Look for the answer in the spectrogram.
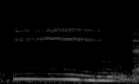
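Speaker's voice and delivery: Cleaned drawn out sound by sound; teacher segmenting a word aloud; stretched out. Shown as a demonstration. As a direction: slowly stretch Cleaned for young readers. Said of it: "stretch it out".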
